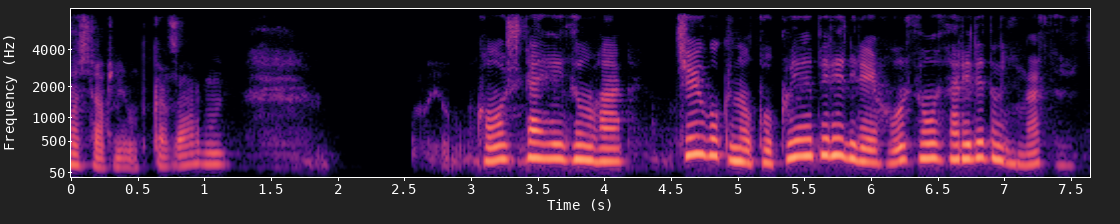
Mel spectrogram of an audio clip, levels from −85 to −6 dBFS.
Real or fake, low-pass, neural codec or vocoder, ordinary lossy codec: fake; 7.2 kHz; autoencoder, 22.05 kHz, a latent of 192 numbers a frame, VITS, trained on one speaker; none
